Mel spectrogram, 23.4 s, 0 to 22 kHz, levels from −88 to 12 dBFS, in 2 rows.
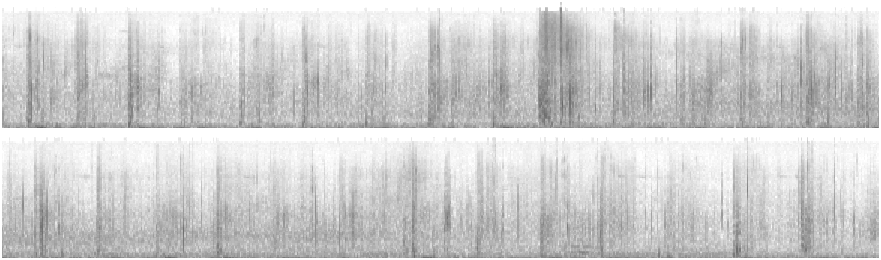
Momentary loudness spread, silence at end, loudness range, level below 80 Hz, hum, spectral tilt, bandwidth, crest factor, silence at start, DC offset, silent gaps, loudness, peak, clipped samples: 12 LU; 0 s; 11 LU; -46 dBFS; none; -2.5 dB/octave; 18 kHz; 38 dB; 0 s; under 0.1%; none; -38 LUFS; 0 dBFS; under 0.1%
